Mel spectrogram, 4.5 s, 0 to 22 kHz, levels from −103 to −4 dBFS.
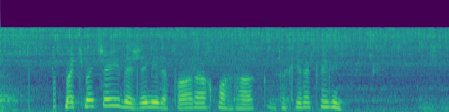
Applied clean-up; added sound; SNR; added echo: none; Water tap, faucet; 7 dB; none.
